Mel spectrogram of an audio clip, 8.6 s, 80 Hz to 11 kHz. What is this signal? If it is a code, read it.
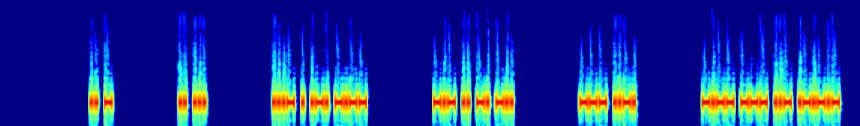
Morse code, heard as a keyed tone, about 50 wpm, 700 Hz. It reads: IT IS VERY KIND OF YOU.
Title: 4x Word-Spacing - Sentences from Top 200 Words - 50wpm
